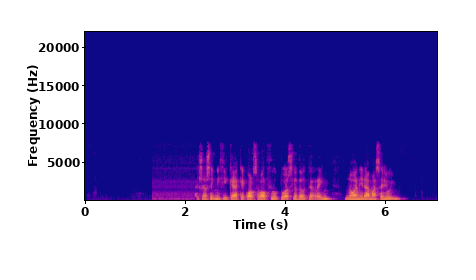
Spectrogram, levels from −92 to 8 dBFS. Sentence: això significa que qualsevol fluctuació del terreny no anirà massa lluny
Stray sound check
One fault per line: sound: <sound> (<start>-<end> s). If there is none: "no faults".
no faults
